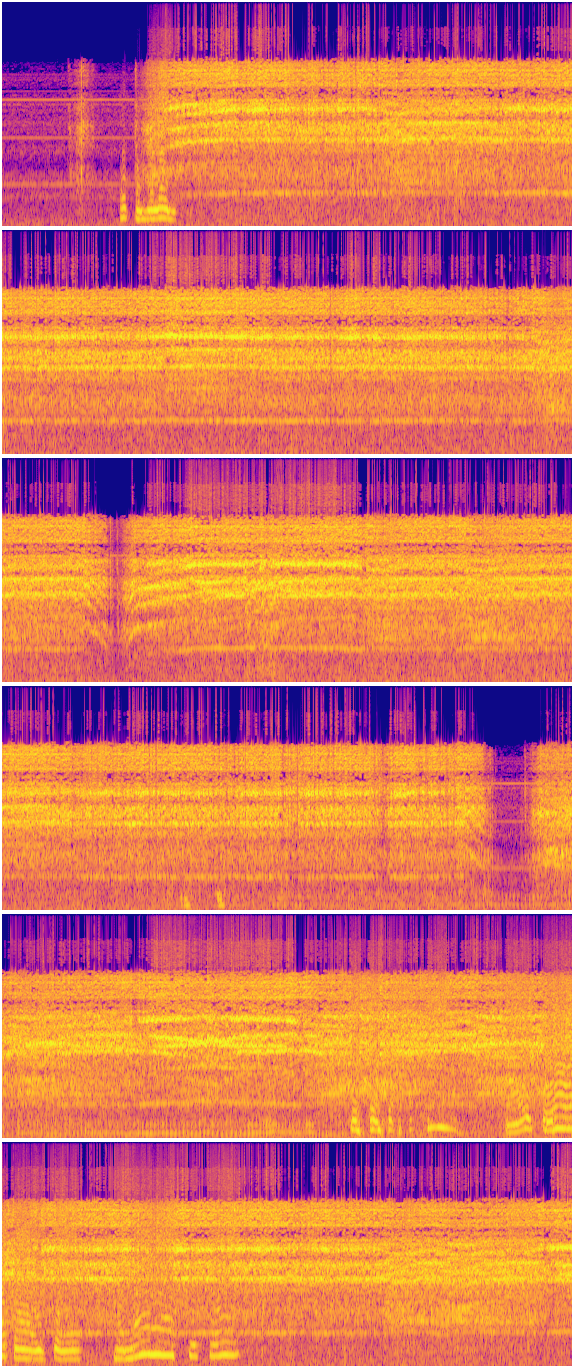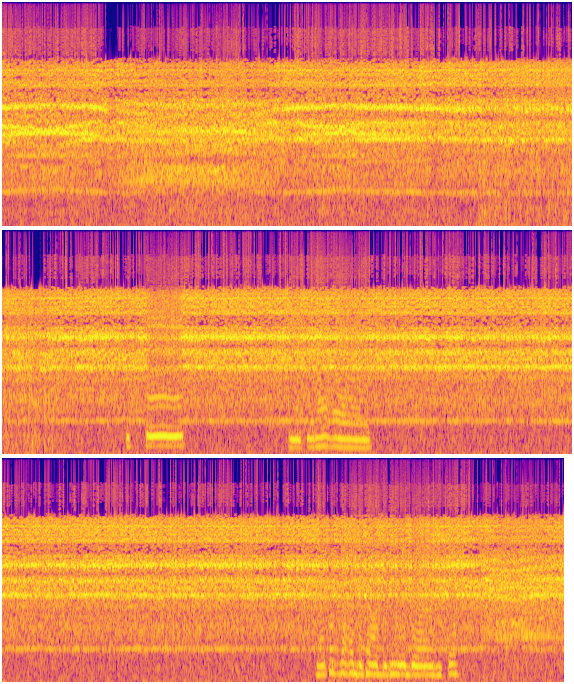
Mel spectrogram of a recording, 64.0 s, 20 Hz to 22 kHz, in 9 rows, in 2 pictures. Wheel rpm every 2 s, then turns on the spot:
20, 150, 160, 160, 160, 160, 160, 120, 150, 160, 160, 160, 160, 110, 150, 160, 160, 160, 160, 160, 160, 160, 160, 160, 160, 160, 160, 160, 160, 160, 160, 160.
none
